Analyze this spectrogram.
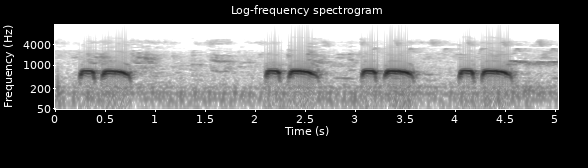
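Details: Spotted dove used as a decoy, singing in a contest. Paired hollow coos, one short and one longer, repeat with gaps of about a second. Faint chirps from other small birds are also heard.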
